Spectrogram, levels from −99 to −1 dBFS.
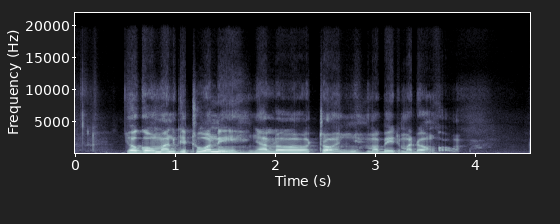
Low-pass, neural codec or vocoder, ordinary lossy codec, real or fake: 19.8 kHz; autoencoder, 48 kHz, 128 numbers a frame, DAC-VAE, trained on Japanese speech; none; fake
